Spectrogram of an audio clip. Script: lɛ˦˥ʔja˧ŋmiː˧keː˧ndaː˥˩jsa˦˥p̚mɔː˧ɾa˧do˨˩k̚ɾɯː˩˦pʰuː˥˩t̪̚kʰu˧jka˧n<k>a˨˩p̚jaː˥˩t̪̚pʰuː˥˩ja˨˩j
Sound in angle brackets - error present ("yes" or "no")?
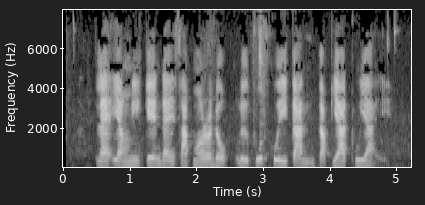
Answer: no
